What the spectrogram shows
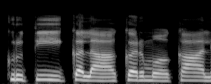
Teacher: क चा उच्चार करताना कंठात हवेचा एक छोटा स्फोट होतो कमीत कमी हवेचा वापर होतो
